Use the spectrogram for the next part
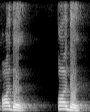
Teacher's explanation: دال سکون کی علامت ہے دال کے اوپر، اس لیے ہم اس پر قلقلہ کریں گے، تو ہم اس کو ہلا کے پڑھیں گے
